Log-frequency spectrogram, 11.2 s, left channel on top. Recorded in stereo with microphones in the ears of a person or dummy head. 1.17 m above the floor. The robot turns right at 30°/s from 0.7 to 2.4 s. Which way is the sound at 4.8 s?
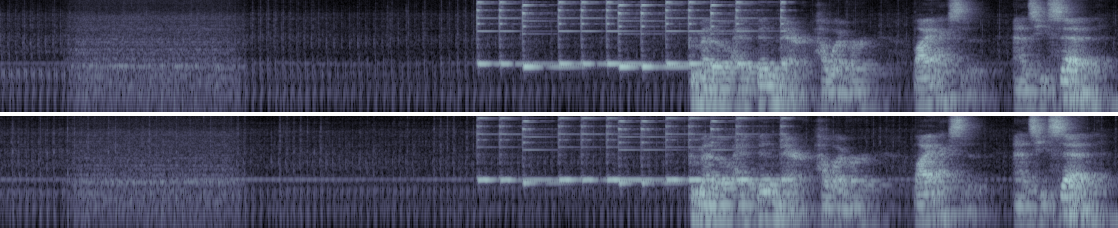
20° left (ahead or behind).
